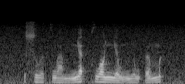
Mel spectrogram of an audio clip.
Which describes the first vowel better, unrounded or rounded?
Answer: rounded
